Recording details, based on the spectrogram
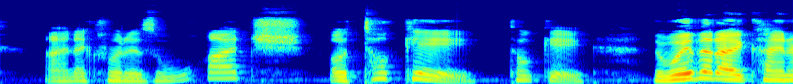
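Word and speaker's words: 時計: So talk, you find that sound in toke. But if you say it like in an Americanized accent, but you would pronounce it toke.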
